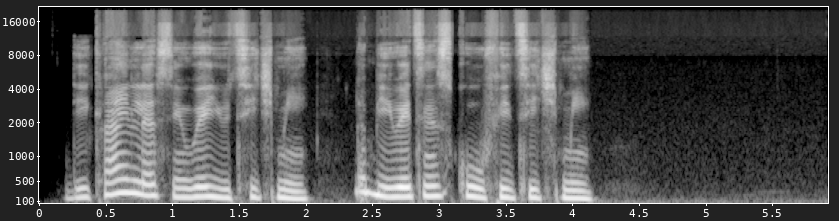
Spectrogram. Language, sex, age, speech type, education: Nigerian Pidgin, female, 30-45, spontaneous, tertiary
